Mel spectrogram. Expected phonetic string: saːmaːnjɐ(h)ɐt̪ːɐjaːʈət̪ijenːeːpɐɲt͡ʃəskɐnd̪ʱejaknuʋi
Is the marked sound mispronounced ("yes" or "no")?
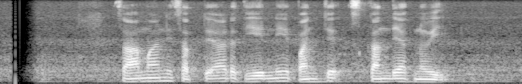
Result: yes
